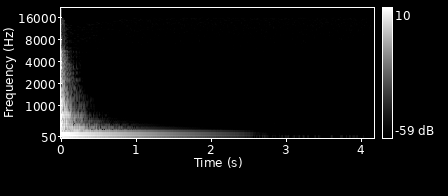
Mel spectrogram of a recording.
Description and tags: Shaman Hand Frame Drum 04
Shaman Hand Frame Drum
Studio Recording
Rode NT1000
AKG C1000s
Clock Audio C 009E-RF Boundary Microphone
Reaper DAW
percussion, shaman, drum, hand, frame, shamanic, percs, percussive, bodhran, drums, sticks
